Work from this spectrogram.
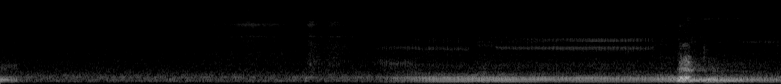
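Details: A low, continuous growl from Chloe, the nine-month-old boxer puppy, aimed at nothing outside the window. It is quiet at first, then deepens and strengthens after about four seconds, with a short harsher burst toward the end.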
